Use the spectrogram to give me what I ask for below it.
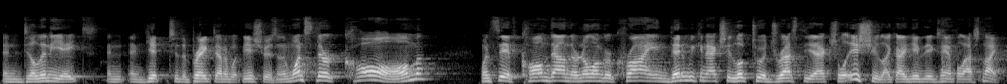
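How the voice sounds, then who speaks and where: Chatty American coach, slightly high voice. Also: male voice, fairly quick. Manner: animated storyteller who acts out his own loud quoted lines; conversational, with many fillers and "right?" tags. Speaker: youth soccer coach. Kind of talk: casual coaching advice talk.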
